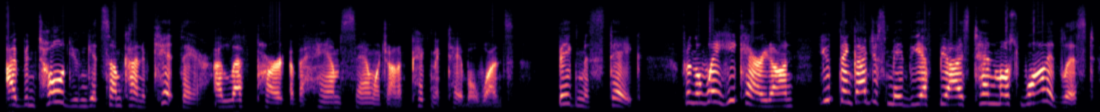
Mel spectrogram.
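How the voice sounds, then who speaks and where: An actress playing an excitable, worried woman homeowner in a video game, American and chatty in an emphatic way. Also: fairly high pitch, normal speed, creaky, no room sound, full character voice, rough recording. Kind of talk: scripted game dialogue.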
